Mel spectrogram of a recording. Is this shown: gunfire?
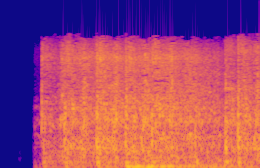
yes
